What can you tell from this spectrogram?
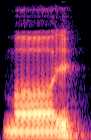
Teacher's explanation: ਸੋ ਇੰਨਾ ਕੁ ਬੋਲ ਕੇ ਜਮਕ ਹੈ, ਵਿਸਰੈ ਦੇ ਉੱਤੇ ਵਿਸਰਾਮ ਹੈ, ਮਾਏ ਇੱਦਾਂ ਬੋਲਣਾ ਹੈ ਕੰਨੇ ਨੂੰ ਲੰਮਾ ਕਰਕੇ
